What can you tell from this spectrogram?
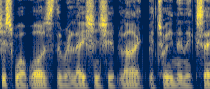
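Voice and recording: The intonation stays fairly even as the speaker reads aloud in a natural voice.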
